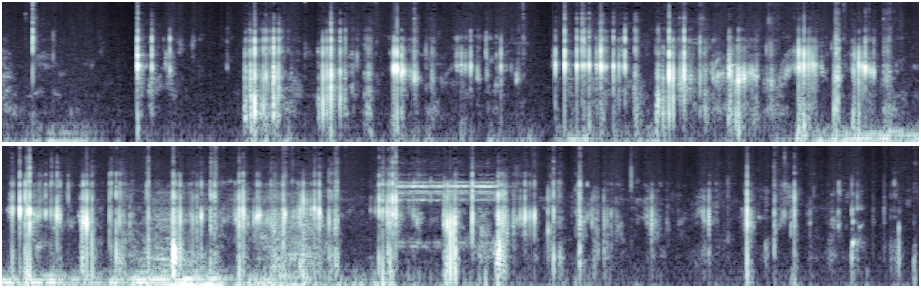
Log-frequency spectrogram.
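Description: A person biting and chewing chicken, with irregular crunches and chewing sounds.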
